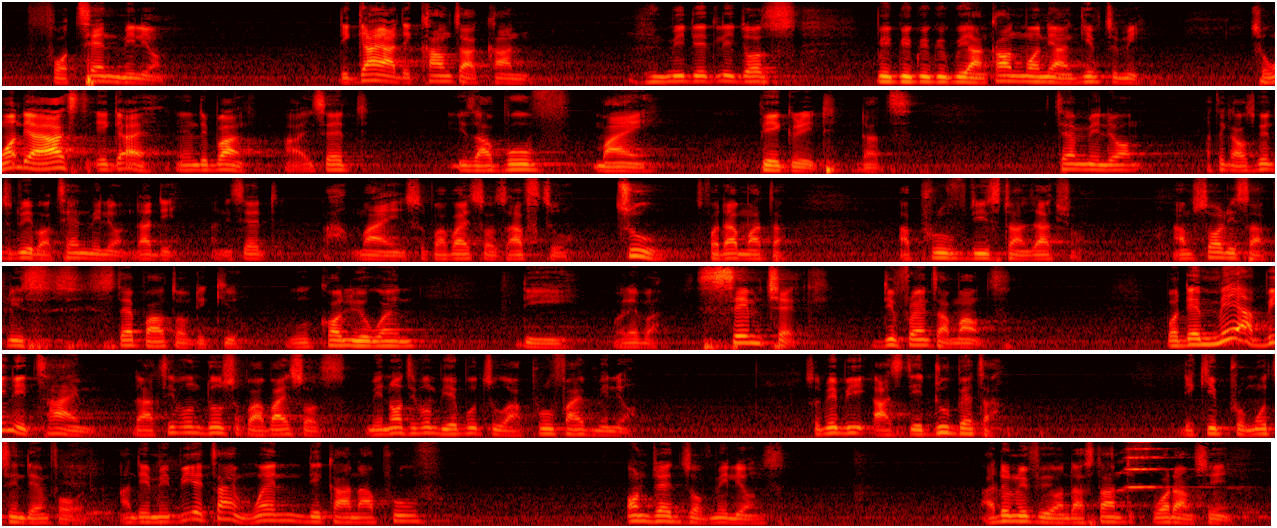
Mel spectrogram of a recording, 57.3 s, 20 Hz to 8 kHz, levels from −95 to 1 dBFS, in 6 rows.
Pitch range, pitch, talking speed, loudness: 110-135 Hz, 125 Hz, 145 wpm, -47 LUFS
